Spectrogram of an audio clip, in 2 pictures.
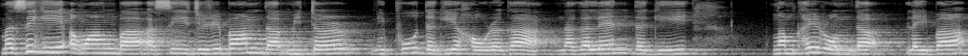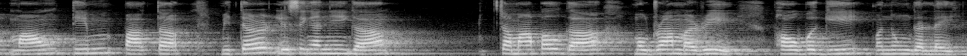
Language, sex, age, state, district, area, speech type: Manipuri, female, 30-45, Manipur, Kakching, rural, read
